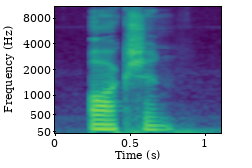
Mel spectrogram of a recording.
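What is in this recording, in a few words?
"auction", American English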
